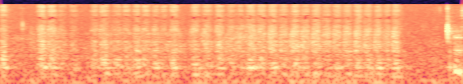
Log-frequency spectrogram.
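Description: A pencil shading a skull drawing on paper with heavy pressure, a steady close scratchy rubbing that continues for several seconds, then a brief pause and a sharp scrape at the end.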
